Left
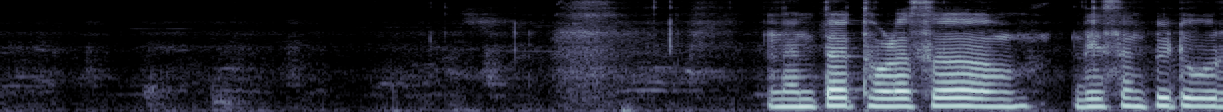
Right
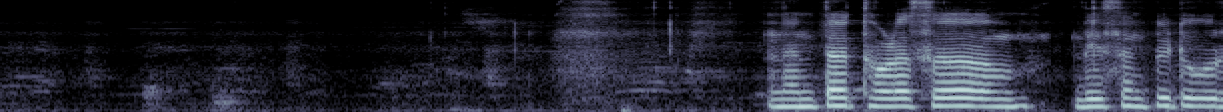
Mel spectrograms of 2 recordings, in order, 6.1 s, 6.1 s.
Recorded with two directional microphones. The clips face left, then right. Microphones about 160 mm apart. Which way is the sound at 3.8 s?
10° left (ahead or behind).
